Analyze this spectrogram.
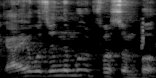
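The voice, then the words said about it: Generic European accent. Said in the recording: “my generic European accent”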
